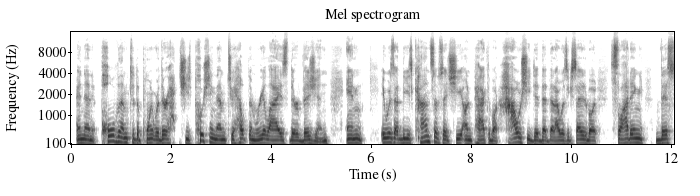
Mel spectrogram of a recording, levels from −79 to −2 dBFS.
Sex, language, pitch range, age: male, English, 110-130 Hz, 20-39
